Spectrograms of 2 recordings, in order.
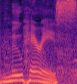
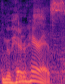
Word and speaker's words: Mujeres: Well, pronunciation error, Miss Beth Travers said it's Mujeres. Mujeres.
